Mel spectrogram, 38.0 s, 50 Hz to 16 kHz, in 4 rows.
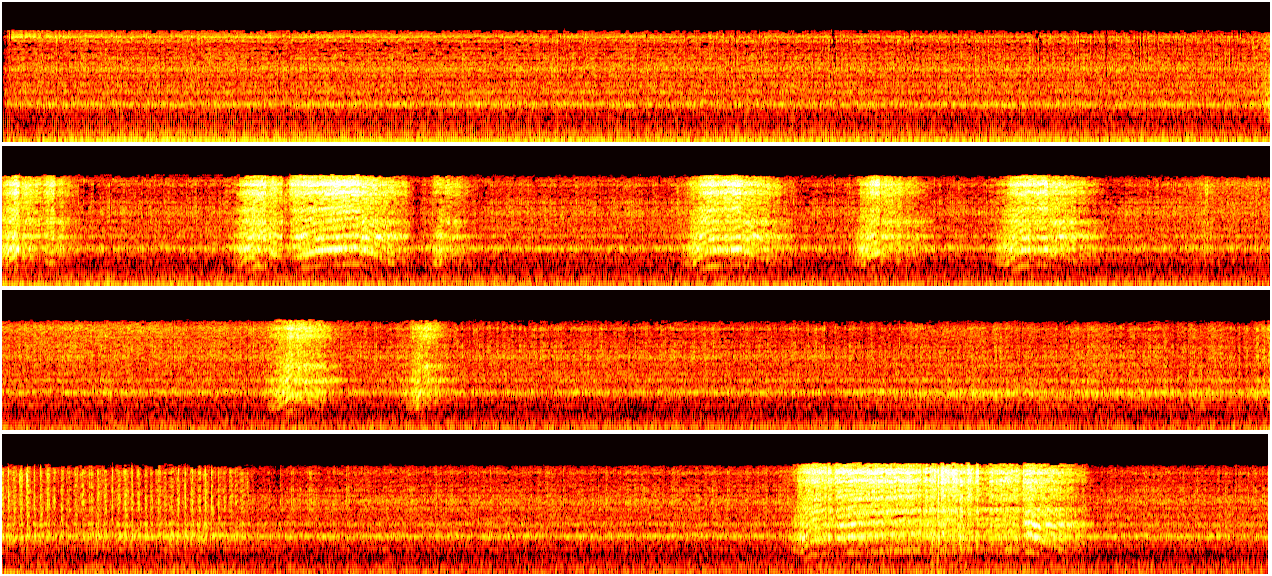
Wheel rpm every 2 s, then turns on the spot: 0, 0, 0, 0, 10, 30, 10, 30, 20, 0, 10, 0, 10, 20, 20, 0, 0, 120, 10.
26-30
